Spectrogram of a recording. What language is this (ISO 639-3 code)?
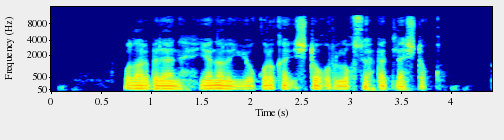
uig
